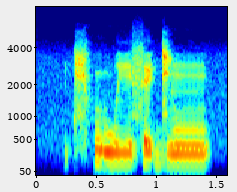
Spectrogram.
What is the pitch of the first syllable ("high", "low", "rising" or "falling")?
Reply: falling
